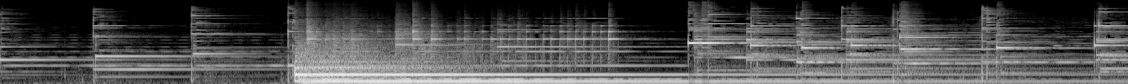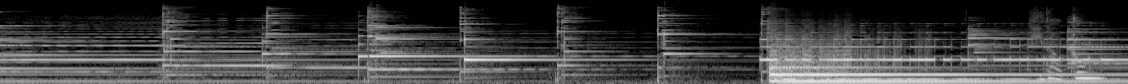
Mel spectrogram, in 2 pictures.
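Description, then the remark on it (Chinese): Ancient Chinese bronze chime bells (zhong) of the pre-Qin period play a slow melody: ringing struck notes with shimmering overtones decay one after another, and deep, booming low bells sound at the start and again near the end. “我要讲的乐器就是钟。”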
